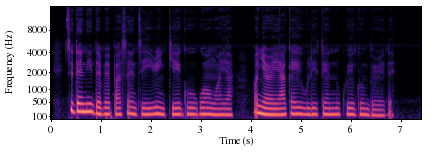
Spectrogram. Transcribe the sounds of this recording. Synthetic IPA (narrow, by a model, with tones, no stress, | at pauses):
si˦de˦ni˦de˨be˨pa˨se˦˨n̩˨te˨ji˨ɾi˦ŋ̩˨ke˦e˦ɡu˦ʊ˦ɡʷɔ˦ŋʷa˦ja˦ | ɔ̰˦ɲe˨ɾe˨ja˦ka˦e˦u˨le˦te˦n̩˦nu˦kʷu˦e˦ɡo˦m̩˦be˨ɾe˨dḛ˨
